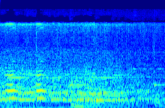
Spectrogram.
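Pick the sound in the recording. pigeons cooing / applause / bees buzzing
bees buzzing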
